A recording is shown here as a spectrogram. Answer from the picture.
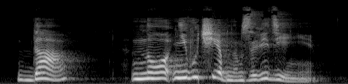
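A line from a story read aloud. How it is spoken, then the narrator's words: Angry reply. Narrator (Russian): сердито ответила она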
